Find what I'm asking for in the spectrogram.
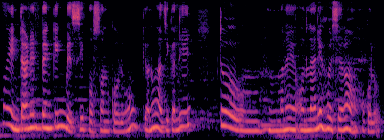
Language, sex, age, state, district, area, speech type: Assamese, female, 60+, Assam, Charaideo, urban, spontaneous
